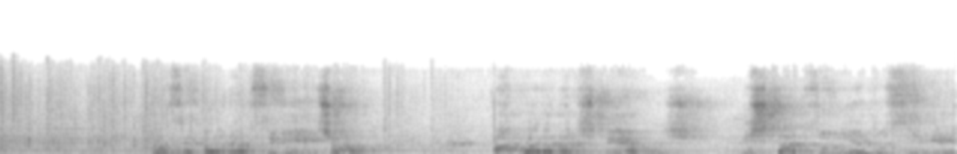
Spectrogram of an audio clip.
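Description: A large crowd chants loudly in unison.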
